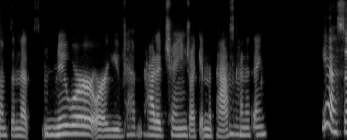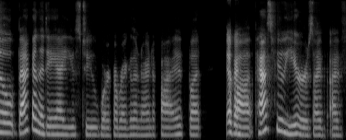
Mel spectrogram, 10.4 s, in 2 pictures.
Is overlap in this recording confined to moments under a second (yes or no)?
yes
